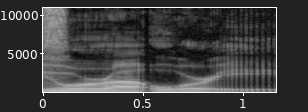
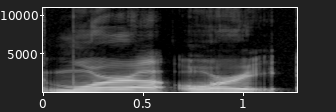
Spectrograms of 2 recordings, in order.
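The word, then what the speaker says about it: Miura-ori: Miura Ori. – Okay. Miura Ori, invented by Japanese astrophysicist Koryo Miura in 1970.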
